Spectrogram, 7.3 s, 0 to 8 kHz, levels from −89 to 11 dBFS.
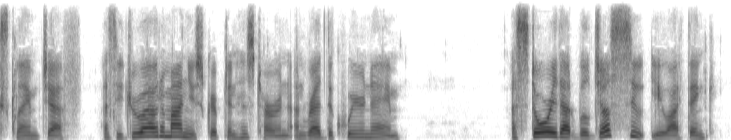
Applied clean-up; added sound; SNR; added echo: none; none; none; none.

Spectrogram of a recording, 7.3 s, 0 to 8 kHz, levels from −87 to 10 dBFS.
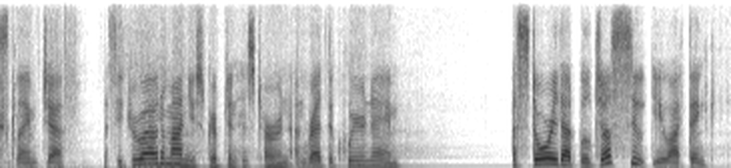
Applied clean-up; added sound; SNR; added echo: neural mask model RNNoise.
